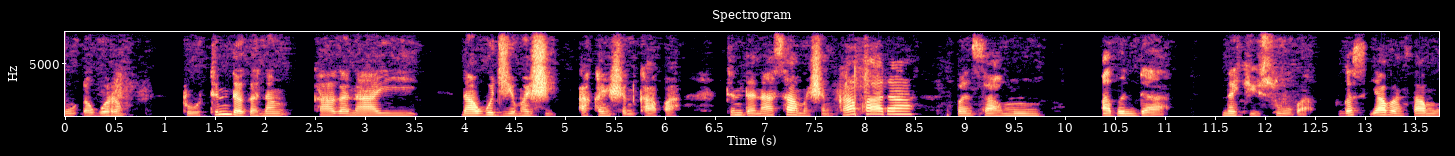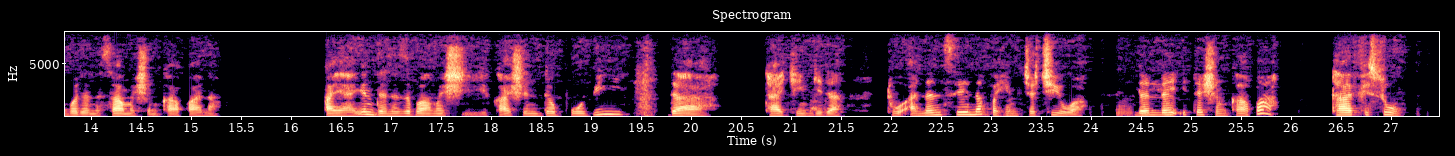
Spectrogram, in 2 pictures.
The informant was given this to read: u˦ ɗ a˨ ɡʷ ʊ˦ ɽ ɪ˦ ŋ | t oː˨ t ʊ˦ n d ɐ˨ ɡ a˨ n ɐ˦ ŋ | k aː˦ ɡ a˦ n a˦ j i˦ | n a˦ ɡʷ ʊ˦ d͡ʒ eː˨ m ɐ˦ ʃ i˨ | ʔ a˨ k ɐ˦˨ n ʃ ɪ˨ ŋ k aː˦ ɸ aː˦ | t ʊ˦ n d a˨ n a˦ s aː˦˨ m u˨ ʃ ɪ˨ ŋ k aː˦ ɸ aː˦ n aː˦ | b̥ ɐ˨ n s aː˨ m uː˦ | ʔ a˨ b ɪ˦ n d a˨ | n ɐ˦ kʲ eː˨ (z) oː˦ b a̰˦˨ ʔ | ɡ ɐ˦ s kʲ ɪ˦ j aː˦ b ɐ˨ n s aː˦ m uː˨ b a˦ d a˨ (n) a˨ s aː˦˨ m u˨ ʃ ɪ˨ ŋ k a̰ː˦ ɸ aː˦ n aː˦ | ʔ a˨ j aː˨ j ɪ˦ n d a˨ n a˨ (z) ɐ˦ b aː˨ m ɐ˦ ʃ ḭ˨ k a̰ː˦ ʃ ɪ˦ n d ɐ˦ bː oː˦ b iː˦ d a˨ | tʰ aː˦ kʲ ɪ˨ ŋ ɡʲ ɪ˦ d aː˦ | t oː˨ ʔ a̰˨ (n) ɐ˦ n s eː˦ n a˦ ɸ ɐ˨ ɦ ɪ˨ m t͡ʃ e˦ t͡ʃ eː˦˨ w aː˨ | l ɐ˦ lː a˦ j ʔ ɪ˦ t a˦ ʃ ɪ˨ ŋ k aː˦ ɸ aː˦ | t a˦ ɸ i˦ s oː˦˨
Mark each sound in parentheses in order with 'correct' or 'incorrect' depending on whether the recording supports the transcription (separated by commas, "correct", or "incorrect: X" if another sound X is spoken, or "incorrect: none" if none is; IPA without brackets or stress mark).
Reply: incorrect: s, correct, correct, correct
